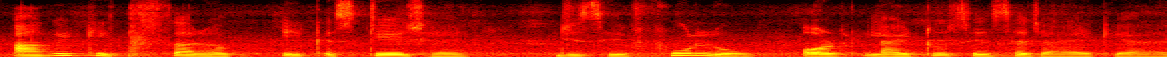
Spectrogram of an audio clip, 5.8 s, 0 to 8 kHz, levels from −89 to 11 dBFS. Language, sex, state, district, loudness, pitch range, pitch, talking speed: Hindi, male, Bihar, Gopalganj, -19 LUFS, 175-205 Hz, 190 Hz, 145 wpm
